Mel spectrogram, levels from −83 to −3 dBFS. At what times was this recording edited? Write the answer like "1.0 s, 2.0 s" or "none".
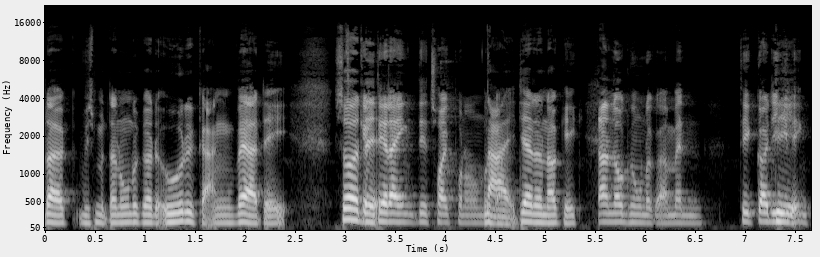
5.5 s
